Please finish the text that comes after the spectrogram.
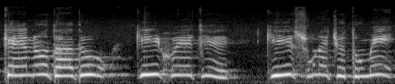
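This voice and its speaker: A woman's voice: very high-pitched, level tone, slow. A woman voicing a meek, hurt young granddaughter in a cartoon story, plaintive and earnest, in dull sound with music. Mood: hurt, pleading.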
